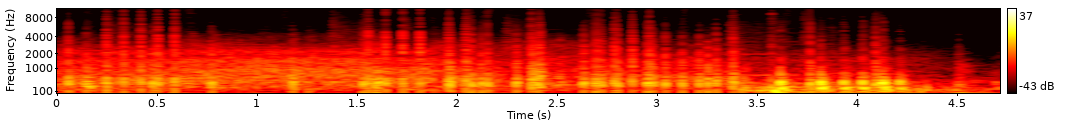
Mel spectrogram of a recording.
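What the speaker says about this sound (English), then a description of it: "It's also a great deterrent when airbursts are exploding around" Pyrotechnic airbursts fired from a vehicle protection system crackle in rapid, dense bursts of sharp pops and bangs, loud and close, with some heavier thumps near the end.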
